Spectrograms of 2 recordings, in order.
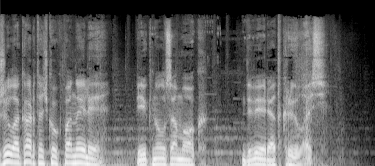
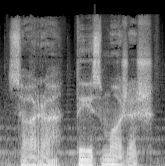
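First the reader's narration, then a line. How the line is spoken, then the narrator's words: Self-encouraging, after deep breath. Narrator (Russian): Вдохнула, выдохнула для решимости, сказала сама себе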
